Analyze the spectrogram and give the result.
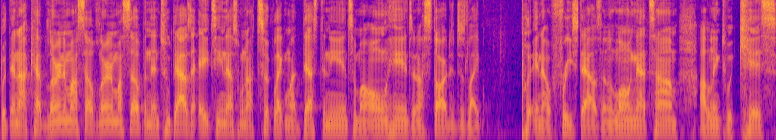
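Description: A man with an American accent, fairly low in pitch with ordinary variation, at a very fast pace on a very clean recording with a silent background. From Cambridge, Massachusetts. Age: 30s. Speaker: rapper. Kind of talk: casual interview.

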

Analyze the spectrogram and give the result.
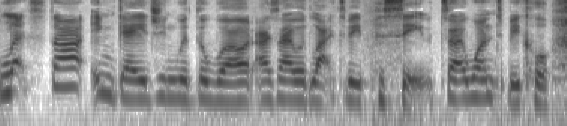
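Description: Lively intonation at a fairly quick pace, with an Australian accent and noticeable background noise. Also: woman. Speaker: content creator. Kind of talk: casual chat.

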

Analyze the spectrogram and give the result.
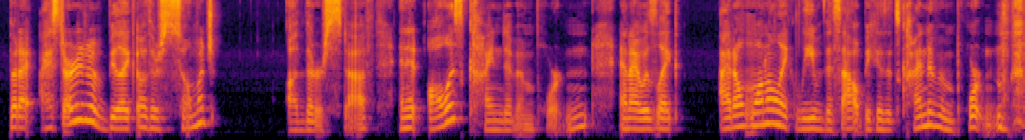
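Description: A woman speaks at a moderate pace. Her pitch is fairly low and her intonation lively. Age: 40s. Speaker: music podcast host. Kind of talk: casual interview chat. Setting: in person in the same room.

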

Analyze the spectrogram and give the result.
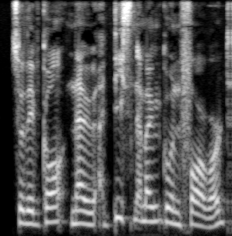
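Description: On a very clean recording with a silent background, a man with a Scottish accent speaks at a fairly quick pace in a dark, mellow tone. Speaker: football podcast guest. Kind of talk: casual chat.

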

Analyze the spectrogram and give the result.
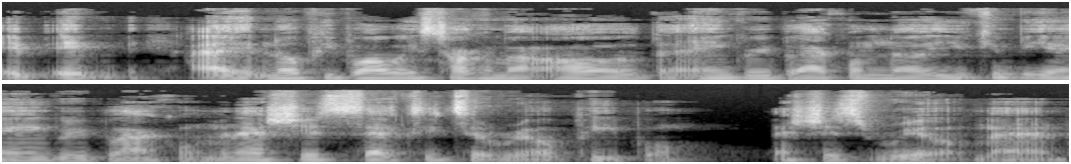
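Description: A man talks at a fairly quick pace and medium pitch. He barely pauses. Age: 30s. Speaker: podcast host. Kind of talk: solo commentary podcast. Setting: home, late at night. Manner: animated.

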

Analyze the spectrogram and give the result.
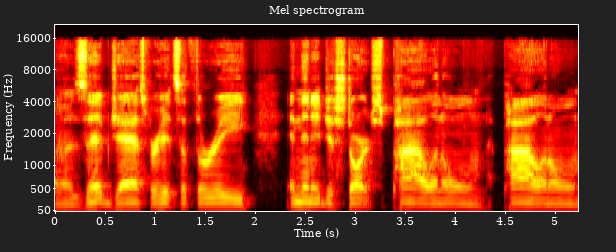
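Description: In a very clean recording with a silent background, an American man speaks at a fairly slow pace in a fairly low, bright and sharp voice with flat, monotone intonation. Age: 30s. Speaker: sports podcast host. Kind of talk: casual sports recap monologue.

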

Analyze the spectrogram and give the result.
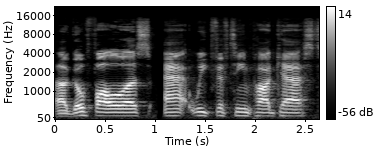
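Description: With a bright, sharp tone, a man speaks at medium pitch in a very clean recording with a silent background. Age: 30s. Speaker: fantasy football podcast co-host. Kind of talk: casual chat.

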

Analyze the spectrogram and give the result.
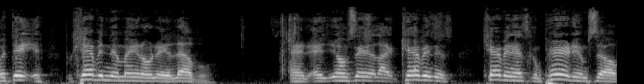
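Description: Speaking at a moderate pace with long, frequent pauses, a man with an American accent uses a fairly high pitch and ordinary pitch variation. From Texas. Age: 30s. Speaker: musician. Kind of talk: casual chat.

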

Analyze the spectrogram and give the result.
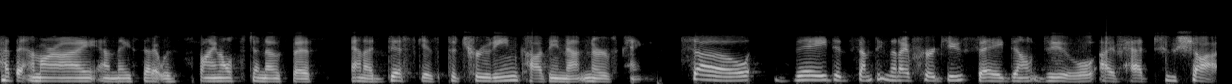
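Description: An American accent at a fairly slow pace, with very even loudness and ordinary pitch variation. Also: woman, very deep, low pitch for a woman. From Long Beach, California. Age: 50s. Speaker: caller. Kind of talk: call-in conversation.

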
